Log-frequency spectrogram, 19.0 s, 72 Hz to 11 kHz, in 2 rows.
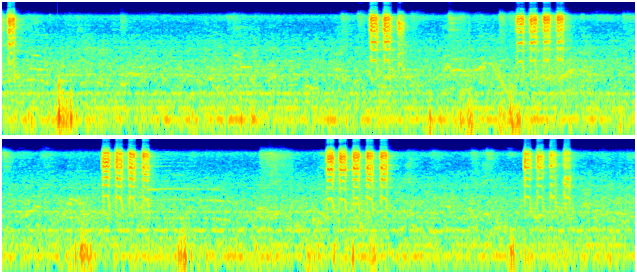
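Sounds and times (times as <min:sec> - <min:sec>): parrot chick squawking: 0:00.0 - 0:00.4, 0:05.5 - 0:06.2, 0:07.7 - 0:08.6, 0:11.0 - 0:12.0, 0:14.3 - 0:15.4, 0:17.3 - 0:18.2.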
